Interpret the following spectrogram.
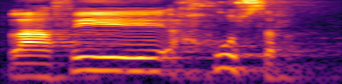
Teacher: Khoknya tebal, sinnya tipis, roknya tebal.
